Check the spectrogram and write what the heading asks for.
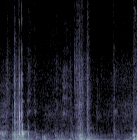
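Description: A few knocks and shuffles of a person climbing the companionway steps out of a small sailboat's cabin, the sharpest about a quarter second in and just after a second.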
